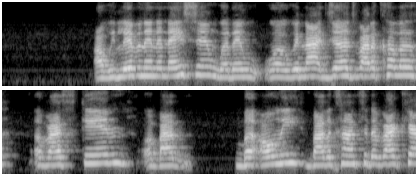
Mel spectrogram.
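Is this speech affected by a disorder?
No.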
